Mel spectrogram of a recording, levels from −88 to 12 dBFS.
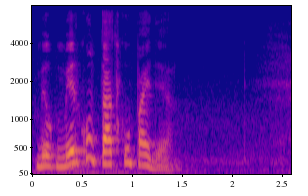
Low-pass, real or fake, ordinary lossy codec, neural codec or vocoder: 7.2 kHz; real; none; none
